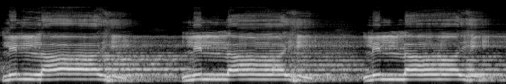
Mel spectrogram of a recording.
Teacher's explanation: লিল্লাহি লামে এক আলিফ টানা আছে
